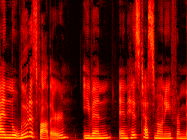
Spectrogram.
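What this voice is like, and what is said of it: Usual voice. Nothing is said of it.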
